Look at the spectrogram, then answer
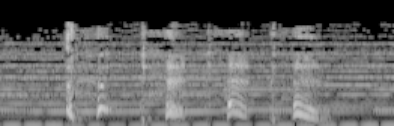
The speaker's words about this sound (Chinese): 他回到客厅时，却听见有人在用浑厚的嗓音咳嗽。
